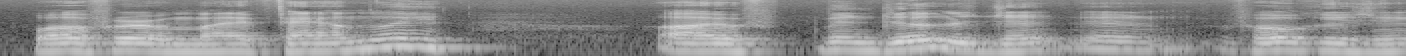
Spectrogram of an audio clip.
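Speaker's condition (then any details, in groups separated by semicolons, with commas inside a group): ALS; bulbar onset, slurred speech first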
